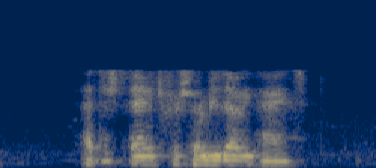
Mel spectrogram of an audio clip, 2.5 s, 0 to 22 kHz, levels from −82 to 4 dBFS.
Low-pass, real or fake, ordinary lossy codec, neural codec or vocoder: 7.2 kHz; fake; AAC, 16 kbps; codec, 16 kHz, 1 kbps, X-Codec, HuBERT features, trained on balanced general audio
